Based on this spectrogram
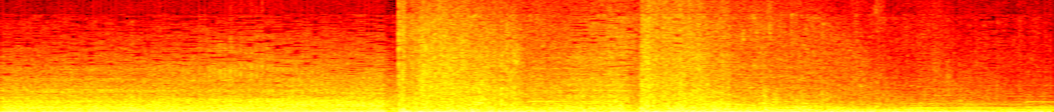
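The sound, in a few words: movie explosion of grenade launcher shot breaking rock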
